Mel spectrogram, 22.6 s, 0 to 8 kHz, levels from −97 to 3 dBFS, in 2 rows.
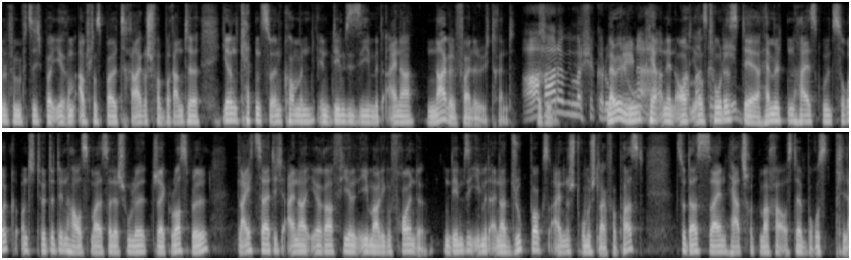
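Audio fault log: No faults are present in this speech clip. The call microphone processing can be heard in the trimmed lowest bass and in the absence of content above 8 kHz, both normal for that path.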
